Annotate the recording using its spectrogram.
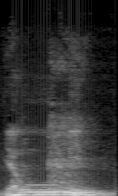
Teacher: dal itu dengan gusi, jangan keluar lidah ke gusi. Gusi gigi seri atas.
